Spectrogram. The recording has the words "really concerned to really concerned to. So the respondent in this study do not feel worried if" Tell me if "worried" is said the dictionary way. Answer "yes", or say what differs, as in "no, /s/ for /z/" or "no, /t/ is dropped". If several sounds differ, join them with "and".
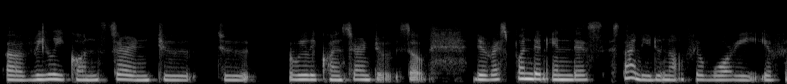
no, /d/ is dropped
